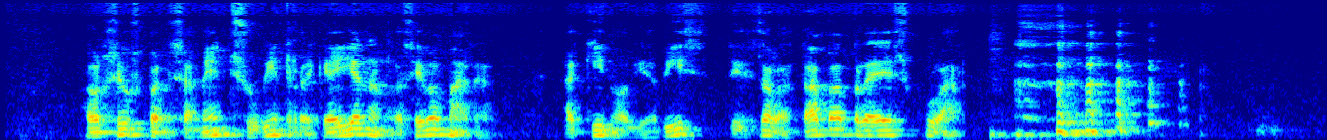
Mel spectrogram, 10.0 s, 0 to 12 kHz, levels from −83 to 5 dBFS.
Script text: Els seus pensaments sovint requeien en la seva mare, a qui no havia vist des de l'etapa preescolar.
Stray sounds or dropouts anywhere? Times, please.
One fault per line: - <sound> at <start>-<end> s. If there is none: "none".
- laugh at 7.4-8.9 s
